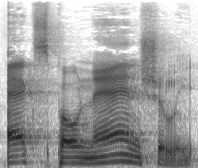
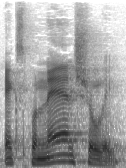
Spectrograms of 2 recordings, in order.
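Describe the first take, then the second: First: "Exponentially" slow, beat on EX, main stress on NEN; secondary and main stress. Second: "exponentially" run together, falling after NEN; stress on NEN. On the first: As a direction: count out EX-po-NEN-shuh-lee slowly. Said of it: "on remet un petit coup d'accent tonique au début". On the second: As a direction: main stress on third syllable of "exponentially". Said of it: "où se trouve l'accent tonique". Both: Shown as a demonstration.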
